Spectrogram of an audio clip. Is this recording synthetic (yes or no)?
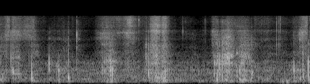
yes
